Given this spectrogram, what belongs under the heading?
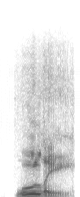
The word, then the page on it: woolly: American English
